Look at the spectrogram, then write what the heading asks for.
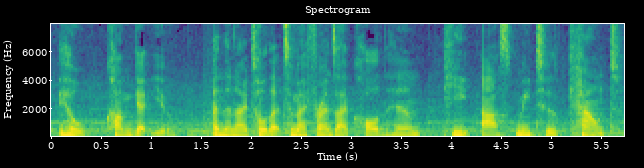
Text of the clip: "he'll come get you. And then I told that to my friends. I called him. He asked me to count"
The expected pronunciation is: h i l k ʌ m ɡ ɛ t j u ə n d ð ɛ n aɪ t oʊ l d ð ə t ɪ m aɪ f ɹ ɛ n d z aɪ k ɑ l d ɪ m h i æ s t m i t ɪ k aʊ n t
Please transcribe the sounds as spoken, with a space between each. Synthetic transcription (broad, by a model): h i l k ʌ m ɡ ɛ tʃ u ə n ð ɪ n aɪ t oʊ l d ð ə t ɪ m aɪ f ɹ ɛ n d z aɪ k ɑ l d ɪ m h i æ s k m i t ɪ k aʊ n t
